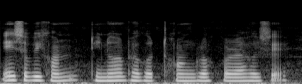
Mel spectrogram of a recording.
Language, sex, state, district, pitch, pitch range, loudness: Assamese, male, Assam, Sonitpur, 170 Hz, 165-185 Hz, -18 LUFS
